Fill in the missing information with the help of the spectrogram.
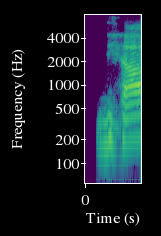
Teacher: to take the new breath and ಯು have to say ಧ್ಯಾ ಧ್ಯಾ ಇಸ್ ಮಹಾಪ್ರಾಣ ಅಂಡ್ ದೀರ್ಘ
